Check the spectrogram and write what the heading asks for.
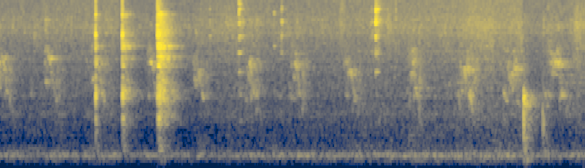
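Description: A small ceramic bowl clinking and tapping against a glass jug as cinnamon powder is shaken out of it: a few sharp clinks about a second in, then lighter taps, over a steady low hum.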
